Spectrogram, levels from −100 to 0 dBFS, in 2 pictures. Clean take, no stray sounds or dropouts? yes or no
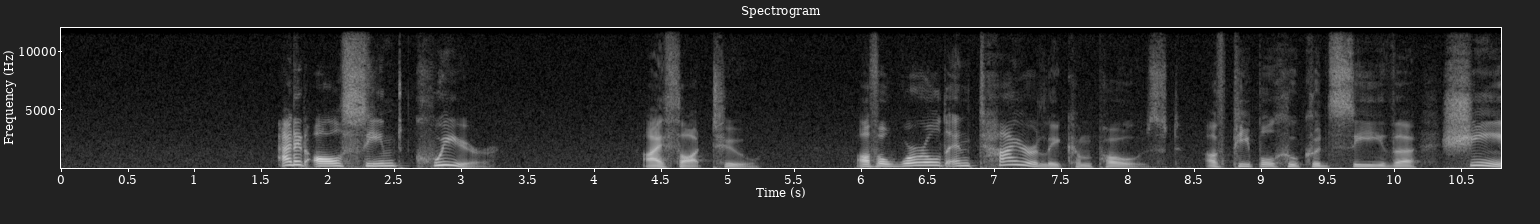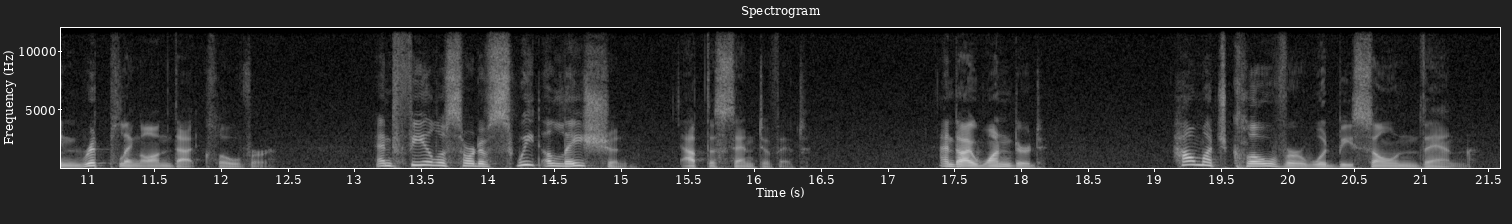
yes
